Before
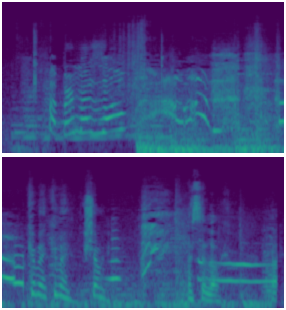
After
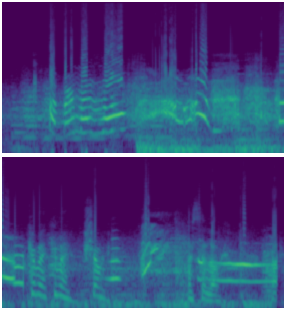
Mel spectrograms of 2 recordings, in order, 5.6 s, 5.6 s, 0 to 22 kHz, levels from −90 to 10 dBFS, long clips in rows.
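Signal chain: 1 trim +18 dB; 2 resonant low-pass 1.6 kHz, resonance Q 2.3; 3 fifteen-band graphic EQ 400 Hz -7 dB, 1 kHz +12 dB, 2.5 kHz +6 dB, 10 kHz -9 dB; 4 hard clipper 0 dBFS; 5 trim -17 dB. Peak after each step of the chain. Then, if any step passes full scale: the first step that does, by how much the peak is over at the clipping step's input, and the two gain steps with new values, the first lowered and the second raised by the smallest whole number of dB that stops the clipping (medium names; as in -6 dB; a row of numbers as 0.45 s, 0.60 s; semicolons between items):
-4.5 dBFS, -0.5 dBFS, +6.5 dBFS, 0.0 dBFS, -17.0 dBFS; step 3, 6.5 dB; step 1 +11 dB, step 5 -10 dB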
